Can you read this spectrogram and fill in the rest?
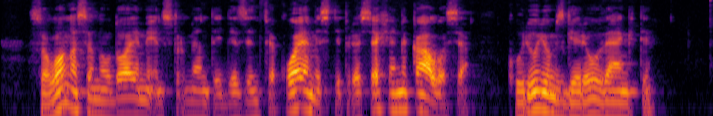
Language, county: Lithuanian, Vilnius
